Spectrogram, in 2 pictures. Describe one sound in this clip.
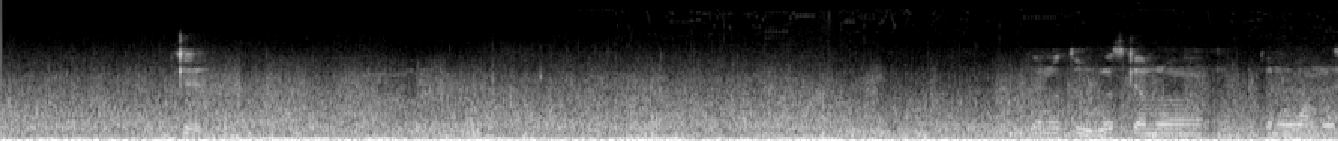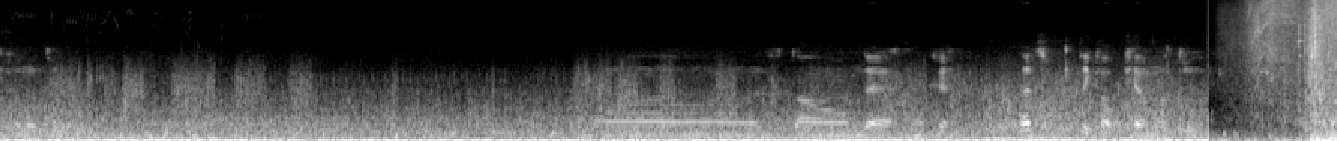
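An underwater scooter hums as it pushes through water.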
